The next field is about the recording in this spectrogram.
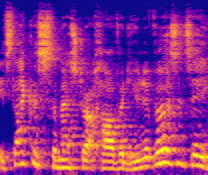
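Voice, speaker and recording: In a room with audible echo, a man talks with lively intonation. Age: 60s. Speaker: addiction psychologist and recovery coach. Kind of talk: casual interview. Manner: animated.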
